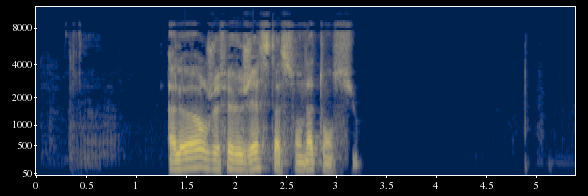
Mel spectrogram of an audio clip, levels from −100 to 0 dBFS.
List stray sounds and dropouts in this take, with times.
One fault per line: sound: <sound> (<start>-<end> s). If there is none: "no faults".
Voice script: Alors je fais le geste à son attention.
no faults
